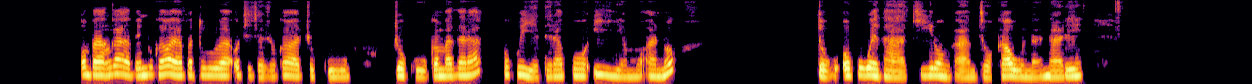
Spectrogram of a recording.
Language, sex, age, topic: Oshiwambo, female, 18-24, finance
